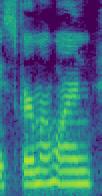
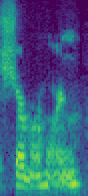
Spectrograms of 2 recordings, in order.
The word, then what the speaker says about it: Schermerhorn: and my last name if you're being really good in Dutch you would say skir horn but most of my family pronounces it shermerhorn all right so obviously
